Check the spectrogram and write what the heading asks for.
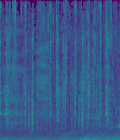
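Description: Steady low background rumble with faint scattered clicks, an ambience sound-effect bed under the dialogue; a soft low swell comes in about one and a half seconds in.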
